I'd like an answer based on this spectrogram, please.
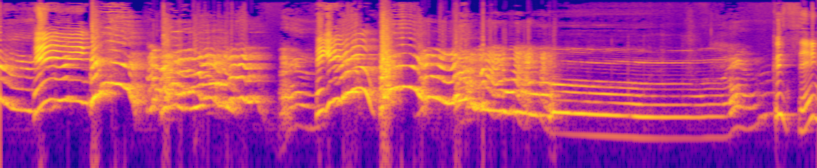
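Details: Two Siberian Huskies howling together to help their owner find the other dogs: overlapping wavering, rising-and-falling howls, then one long steady howl that slowly drops in pitch and fades.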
